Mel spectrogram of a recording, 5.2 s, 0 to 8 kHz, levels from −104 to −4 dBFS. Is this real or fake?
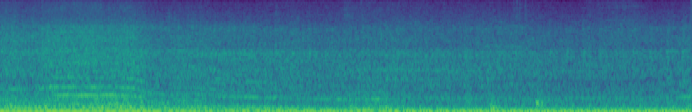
real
